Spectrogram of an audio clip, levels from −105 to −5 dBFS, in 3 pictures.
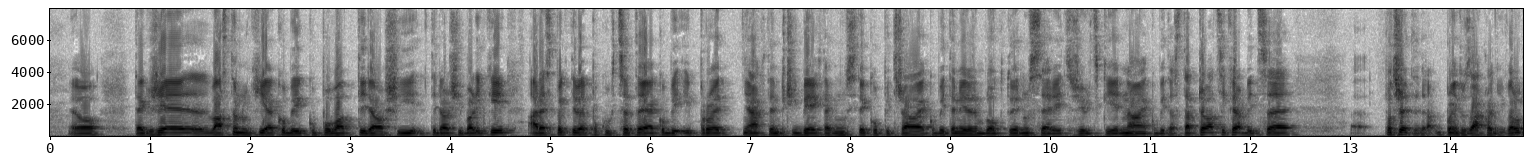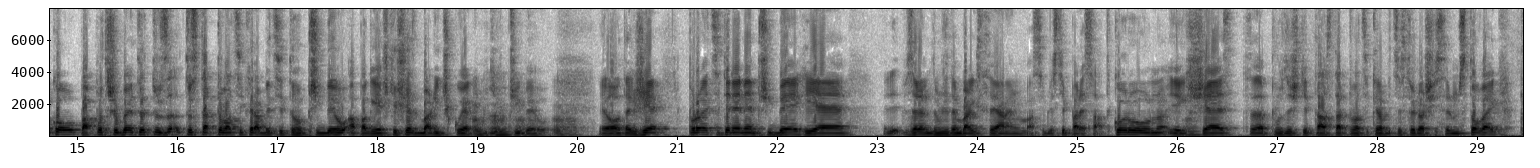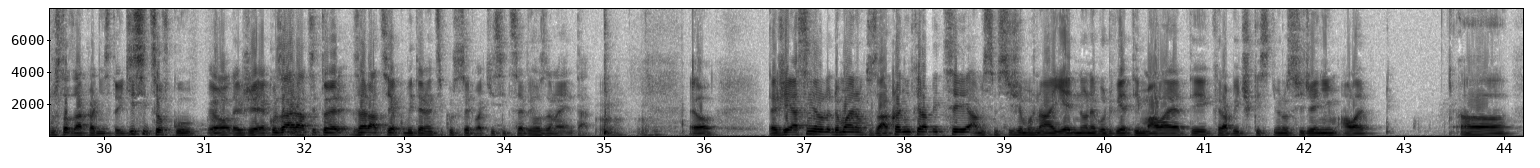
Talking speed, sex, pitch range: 185 wpm, male, 100-120 Hz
